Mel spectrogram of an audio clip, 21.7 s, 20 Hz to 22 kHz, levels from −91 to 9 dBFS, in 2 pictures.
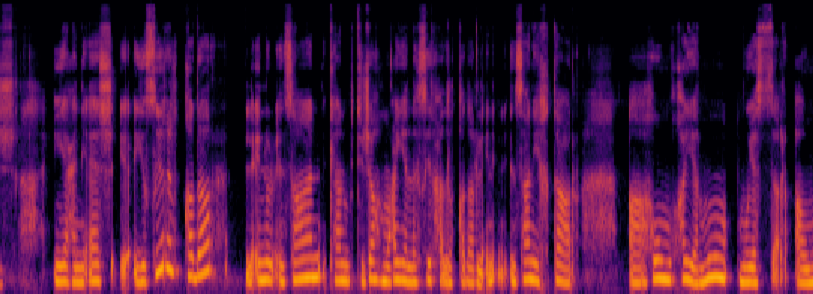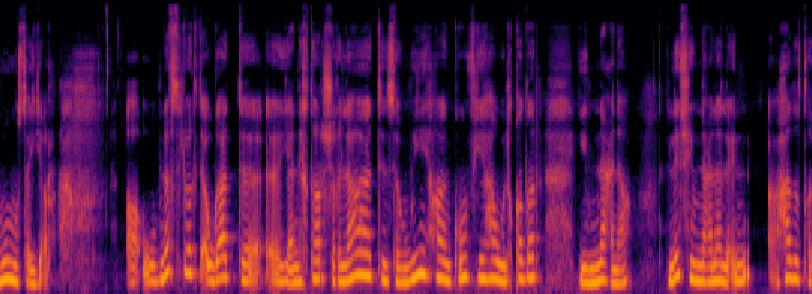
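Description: No technical faults are audible.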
